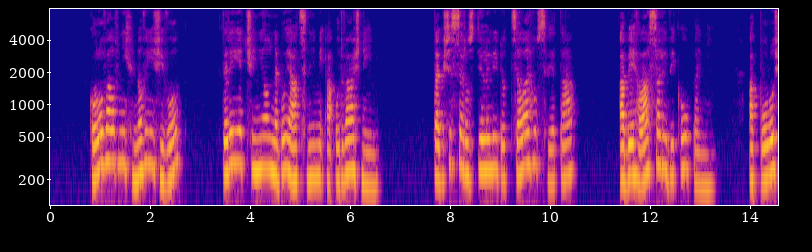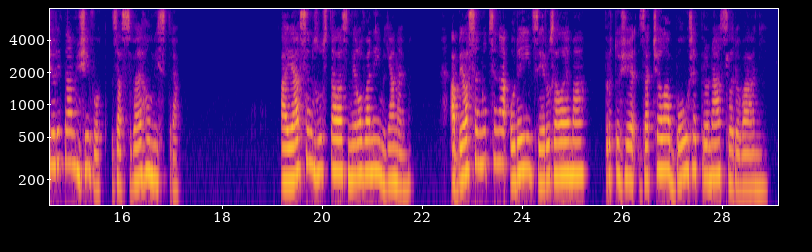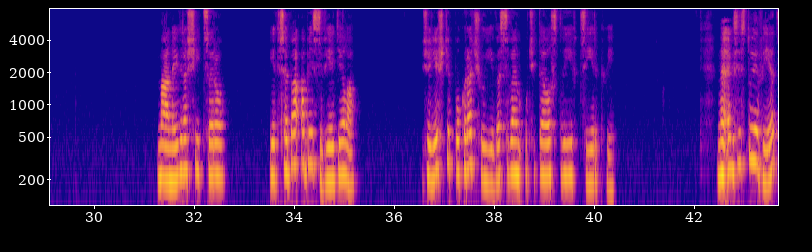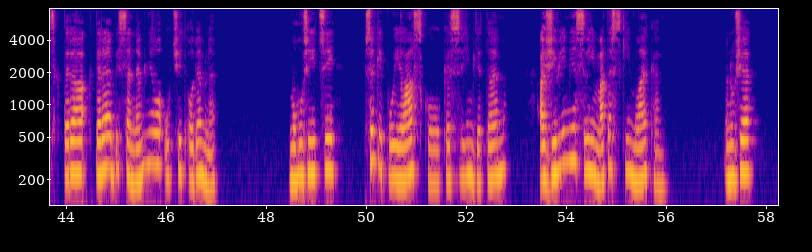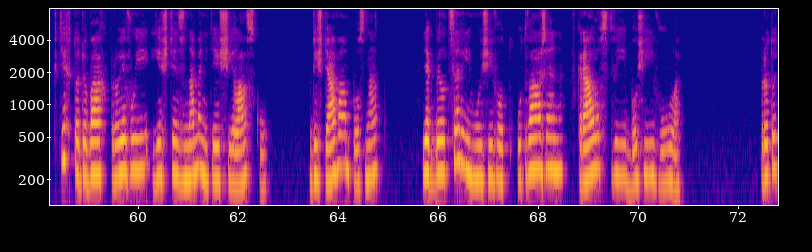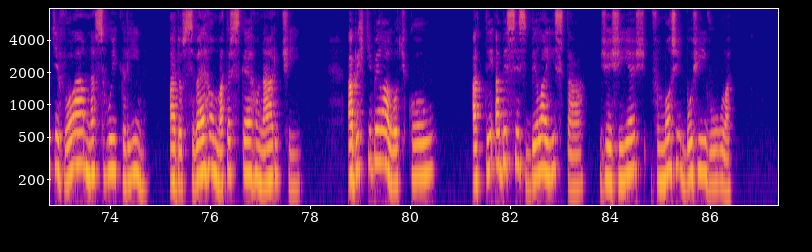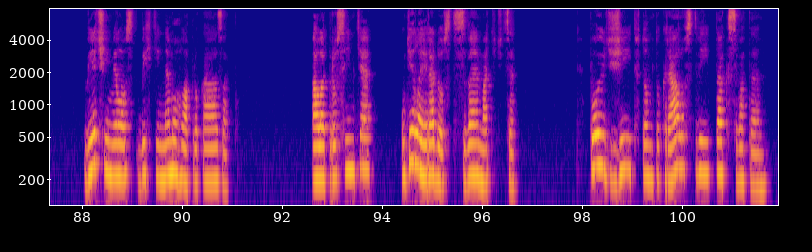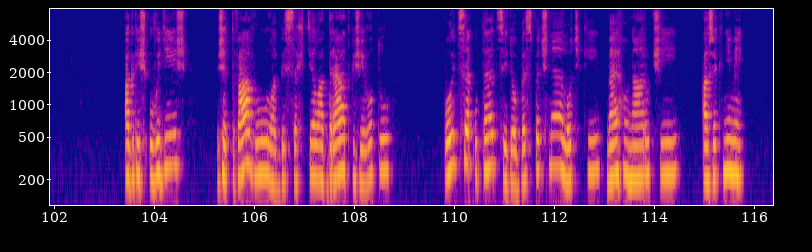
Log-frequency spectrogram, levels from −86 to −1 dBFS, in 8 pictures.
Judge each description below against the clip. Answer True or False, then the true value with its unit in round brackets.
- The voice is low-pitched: False (215 Hz)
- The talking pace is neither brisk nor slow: False (90 wpm)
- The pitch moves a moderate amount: True (3.3 semitones)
